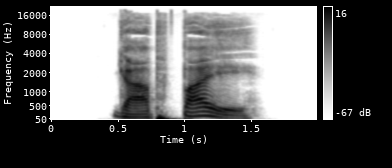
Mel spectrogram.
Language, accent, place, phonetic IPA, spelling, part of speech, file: German, Germany, Berlin, [ˌɡaːp ˈbaɪ̯], gab bei, verb, De-gab bei.ogg
- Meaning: first/third-person singular preterite of beigeben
